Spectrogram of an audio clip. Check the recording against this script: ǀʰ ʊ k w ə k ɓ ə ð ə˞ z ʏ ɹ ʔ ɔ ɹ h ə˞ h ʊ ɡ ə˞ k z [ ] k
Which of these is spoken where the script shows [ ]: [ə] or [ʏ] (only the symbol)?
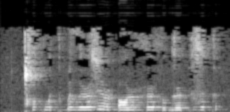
ə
